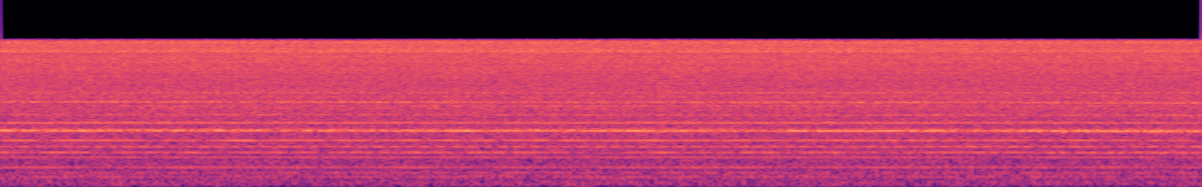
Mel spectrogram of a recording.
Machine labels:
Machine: fan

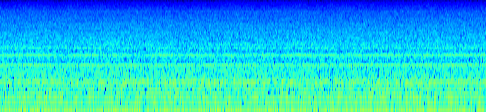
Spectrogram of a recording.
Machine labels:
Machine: fan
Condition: normal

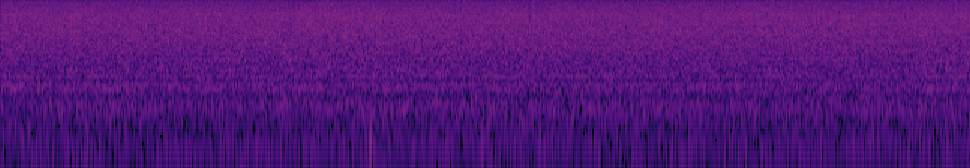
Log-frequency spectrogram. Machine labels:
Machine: fan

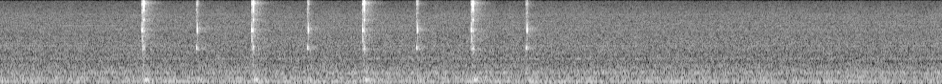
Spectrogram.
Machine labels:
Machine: valve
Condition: normal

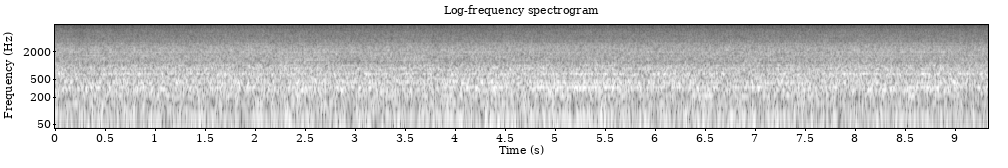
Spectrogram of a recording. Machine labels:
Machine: fan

